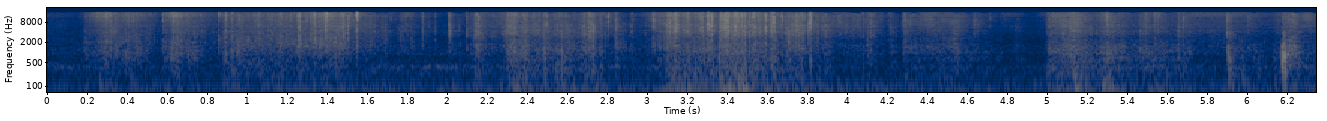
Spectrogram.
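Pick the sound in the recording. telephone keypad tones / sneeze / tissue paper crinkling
tissue paper crinkling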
